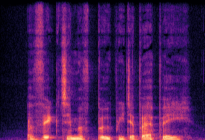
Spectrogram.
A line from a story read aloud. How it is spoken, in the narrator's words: Oryx growled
